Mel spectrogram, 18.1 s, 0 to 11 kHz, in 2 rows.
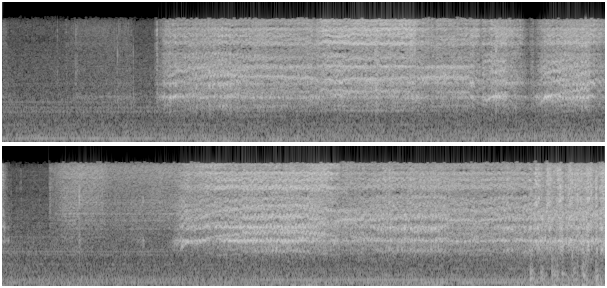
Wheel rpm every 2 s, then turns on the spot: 10, 130, 160, 120, 70, 20, 150, 160, 160.
0-2 8-10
